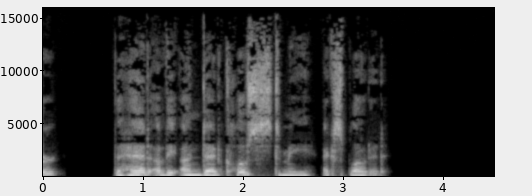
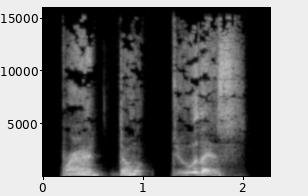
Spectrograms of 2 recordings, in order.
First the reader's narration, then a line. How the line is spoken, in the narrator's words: growled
